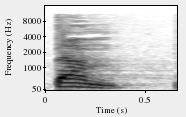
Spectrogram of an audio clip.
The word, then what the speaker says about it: dumb: 这 dumb 那 b 不发音，有两个意思。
